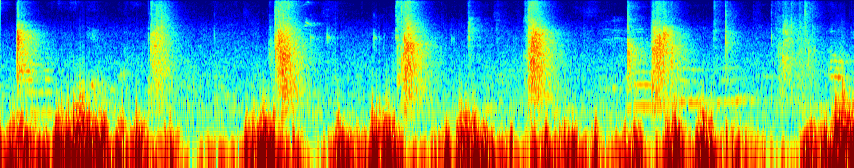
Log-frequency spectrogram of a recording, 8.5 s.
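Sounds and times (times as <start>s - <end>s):
rhythmic hand claps of a clapping game: 0.1s - 0.4s, 1.5s - 1.9s, 2.7s - 8.3s.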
